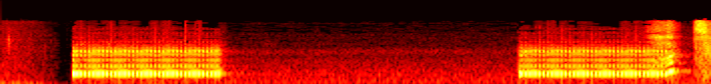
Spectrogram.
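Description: A telephone rings unanswered in a radio drama: two loud bursts of an old-style electronic ring, each lasting about a second, separated by a quiet pause, with a faint noise at the end.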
